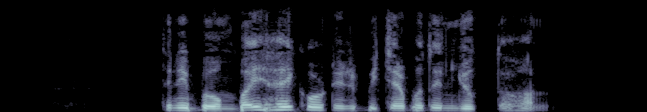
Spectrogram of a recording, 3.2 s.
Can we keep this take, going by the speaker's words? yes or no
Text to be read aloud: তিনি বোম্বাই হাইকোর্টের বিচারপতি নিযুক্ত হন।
yes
